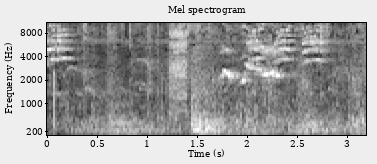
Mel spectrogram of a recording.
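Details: Asian glossy starling (perling kumbang) in lively full song: bursts of high buzzy chatter mixed with short sharp whistled slurs, some rising and falling, repeated in quick succession over a soft noisy background.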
